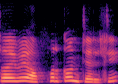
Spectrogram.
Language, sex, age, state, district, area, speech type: Odia, female, 18-30, Odisha, Bhadrak, rural, spontaneous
